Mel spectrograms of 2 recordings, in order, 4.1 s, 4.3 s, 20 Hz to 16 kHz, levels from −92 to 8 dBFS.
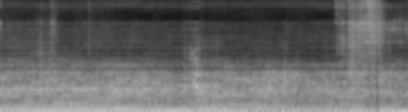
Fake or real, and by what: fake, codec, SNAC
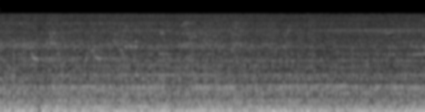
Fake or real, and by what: real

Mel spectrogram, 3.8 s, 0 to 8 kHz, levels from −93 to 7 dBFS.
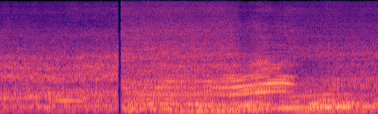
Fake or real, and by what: fake, autoencoder, DAC-VAE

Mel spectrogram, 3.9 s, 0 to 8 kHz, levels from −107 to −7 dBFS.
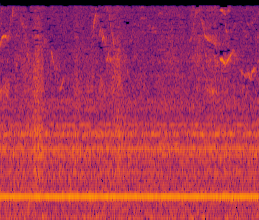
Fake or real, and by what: real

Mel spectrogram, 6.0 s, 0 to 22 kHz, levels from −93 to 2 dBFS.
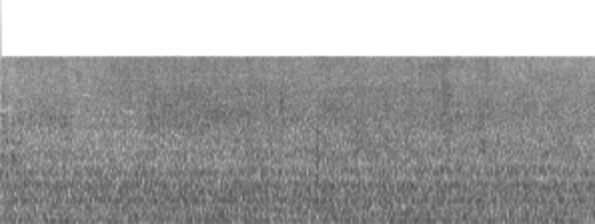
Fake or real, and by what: fake, vocoder, BigVGAN v2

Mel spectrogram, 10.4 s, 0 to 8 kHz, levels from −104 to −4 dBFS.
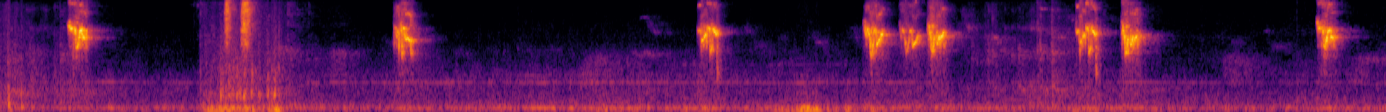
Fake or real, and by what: real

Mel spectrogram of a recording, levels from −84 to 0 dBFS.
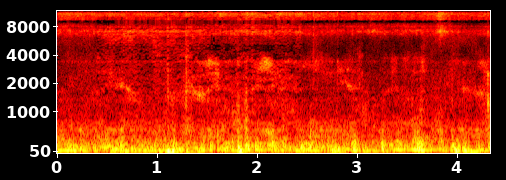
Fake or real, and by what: fake, codec, SNAC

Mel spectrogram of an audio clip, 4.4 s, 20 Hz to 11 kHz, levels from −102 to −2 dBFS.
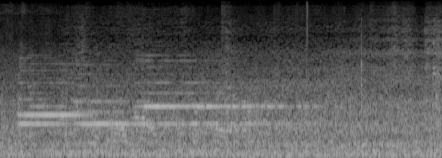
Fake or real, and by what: real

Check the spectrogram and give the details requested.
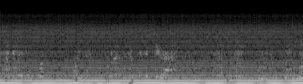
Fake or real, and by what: fake, vocoder, BigVGAN v2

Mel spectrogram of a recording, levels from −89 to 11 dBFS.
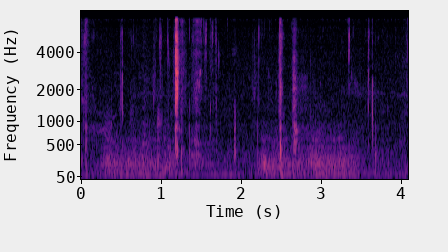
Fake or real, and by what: real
